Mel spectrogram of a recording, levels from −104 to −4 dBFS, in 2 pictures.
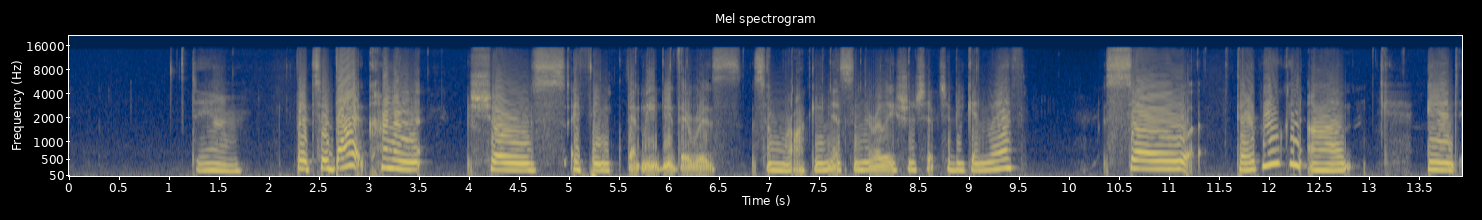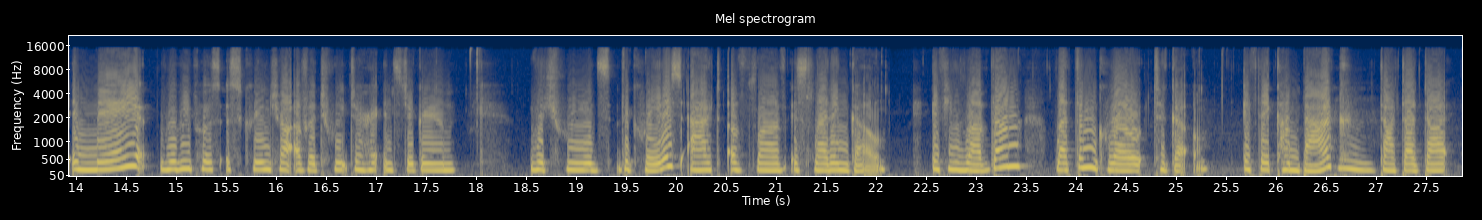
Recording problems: distortion; heavy; 18% of the sound clipped

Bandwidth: 14.5 kHz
